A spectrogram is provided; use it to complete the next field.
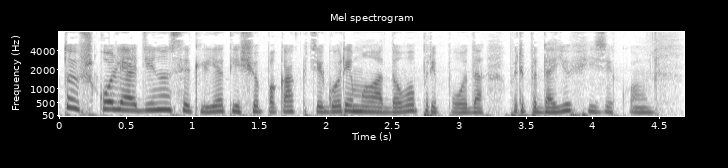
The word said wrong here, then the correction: препода: Препода, наверное, все-таки препода. – Я не знаю, почему я прочитала препода. – Препода, препода. Это ударение современных детей.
